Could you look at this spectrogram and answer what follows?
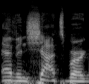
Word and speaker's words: Evan Schatzberg: We just heard from Chief Evan Schatzberg.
